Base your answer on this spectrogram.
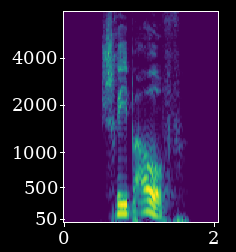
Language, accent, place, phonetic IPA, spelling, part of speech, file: German, Germany, Berlin, [ˌʃʁiːp ˈaʊ̯f], schrieb auf, verb, De-schrieb auf.ogg
- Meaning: first/third-person singular preterite of aufschreiben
